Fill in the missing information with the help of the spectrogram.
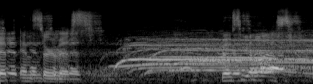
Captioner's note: cheering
